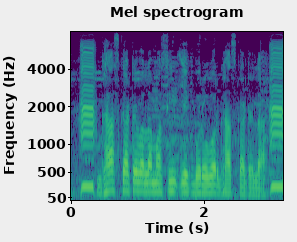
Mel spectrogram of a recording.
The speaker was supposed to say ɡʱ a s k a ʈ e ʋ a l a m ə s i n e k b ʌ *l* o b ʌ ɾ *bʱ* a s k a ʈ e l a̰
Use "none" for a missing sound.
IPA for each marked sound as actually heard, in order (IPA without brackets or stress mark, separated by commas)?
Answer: ɾ, ɡʱ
